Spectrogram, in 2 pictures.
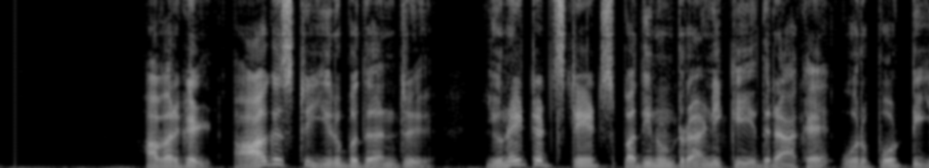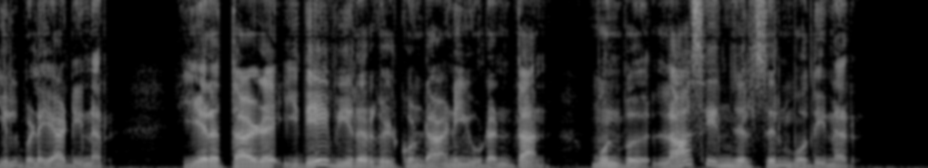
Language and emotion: Tamil, neutral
